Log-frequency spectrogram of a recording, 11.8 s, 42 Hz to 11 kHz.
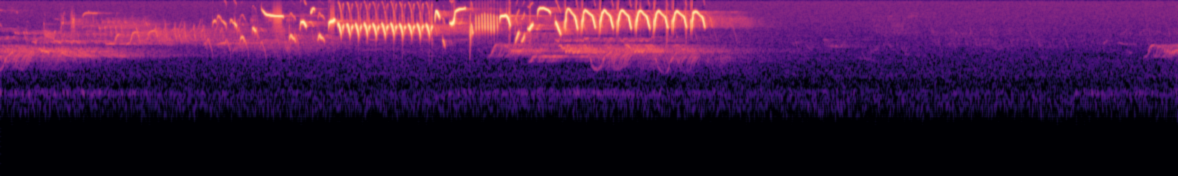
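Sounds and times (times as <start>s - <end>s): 
Eurasian wren Troglodytes troglodytes singing: 2.0s - 7.1s.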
